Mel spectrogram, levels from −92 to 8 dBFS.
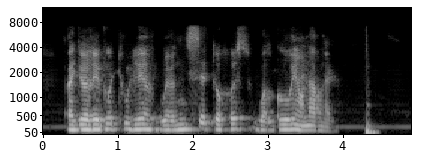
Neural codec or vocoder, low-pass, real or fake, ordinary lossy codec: codec, 16 kHz, 2 kbps, X-Codec, HuBERT features, trained on general audio; 7.2 kHz; fake; AAC, 64 kbps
